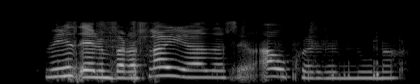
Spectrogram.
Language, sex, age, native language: Icelandic, male, 30-39, Icelandic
